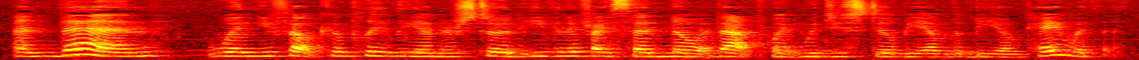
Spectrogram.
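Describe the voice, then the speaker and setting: A middle-aged woman, a parenting teacher, talking calmly and gently with her daughter in a reassuring way. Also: mid-range voice, fast talker. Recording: recorded from a distance with faint noise.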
